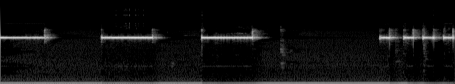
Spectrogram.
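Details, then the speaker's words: Brand-new combined smoke and carbon monoxide alarm on test, horns partly covered; three piercing high beeps about half a second each, roughly one per second, then rapid chirps and a carbon monoxide voice warning; alarm sounds normally, about 100 dB uncovered. "that's how it sounds like I did cover up the horns you see because it is Extremely Loud it is it's like about 100 Debs"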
